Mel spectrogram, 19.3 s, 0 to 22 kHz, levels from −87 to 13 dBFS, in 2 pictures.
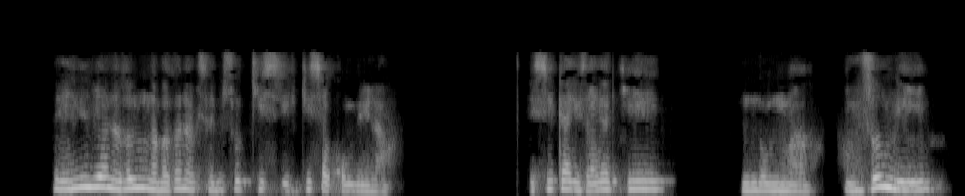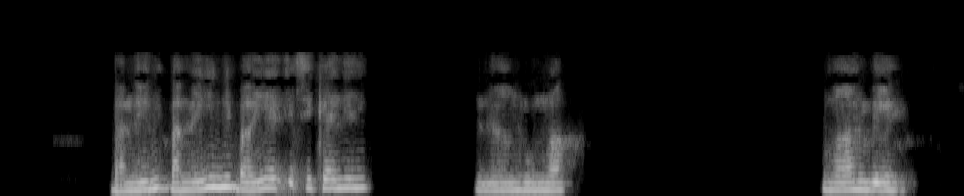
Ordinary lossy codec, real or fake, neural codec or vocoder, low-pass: MP3, 32 kbps; fake; codec, 16 kHz, 1 kbps, FreqCodec, smaller model; 7.2 kHz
